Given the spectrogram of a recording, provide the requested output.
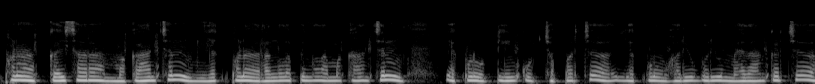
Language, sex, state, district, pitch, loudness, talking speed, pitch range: Hindi, male, Uttarakhand, Uttarkashi, 175 Hz, -25 LUFS, 185 wpm, 165-185 Hz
